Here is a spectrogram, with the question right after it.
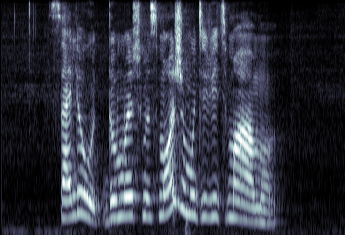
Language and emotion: Russian, positive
